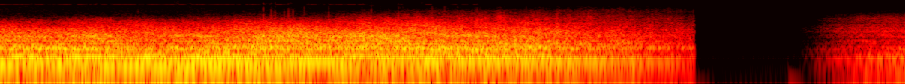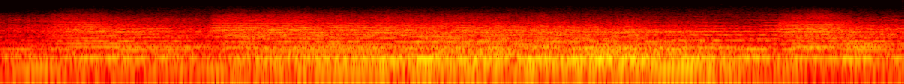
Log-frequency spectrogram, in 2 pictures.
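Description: A Spitfire fighter plane's propeller engine roars loud and close in a sustained throbbing drone, cuts out abruptly for a moment, then returns just as strong and steady.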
